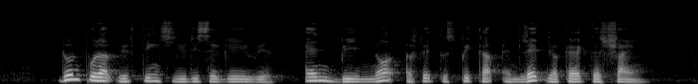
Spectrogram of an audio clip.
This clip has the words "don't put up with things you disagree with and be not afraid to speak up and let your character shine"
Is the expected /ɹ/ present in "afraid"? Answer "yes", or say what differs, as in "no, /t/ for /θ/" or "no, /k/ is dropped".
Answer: no, /ɹ/ is dropped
